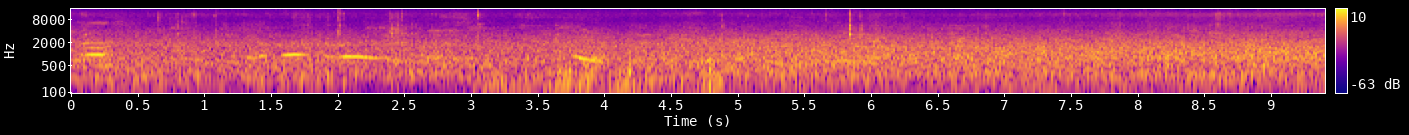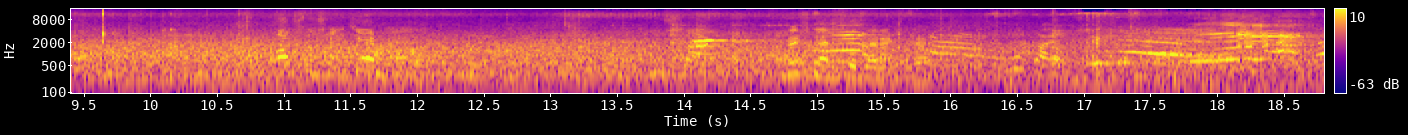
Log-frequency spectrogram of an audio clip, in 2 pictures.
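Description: Adults and children chatter faintly in the distance outdoors.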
